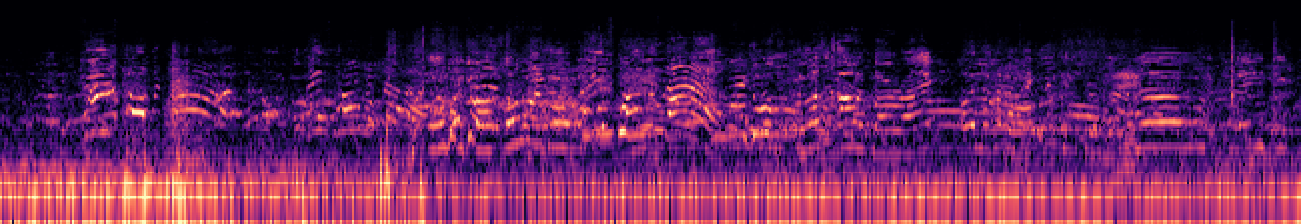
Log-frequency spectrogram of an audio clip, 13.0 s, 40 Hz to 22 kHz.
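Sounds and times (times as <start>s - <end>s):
low rumble: 0.0s - 13.0s
people talking and exclaiming: 0.0s - 13.0s.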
